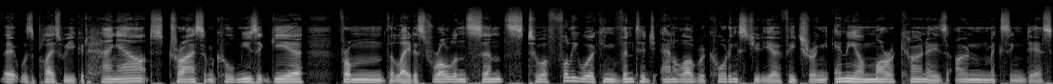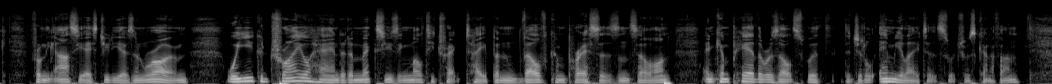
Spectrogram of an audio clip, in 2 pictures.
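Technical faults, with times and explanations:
13.33–13.44 s and 17.17–17.24 s, phantom power thump: A deep thump follows "where you could", then another after "valve compressors and so". They peak at about -13 and -6 dBFS and die away within 25 and 14 ms. A supply switching on or off on the live input sends a voltage step through the coupling capacitors.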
